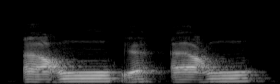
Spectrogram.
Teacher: Pada saat ain berharokat dhammah ya, isyaratnya untuk u gitu ya, bertemu dengan waw yang bunyinya juga u juga, maka dipanjangkan a'u ya, panjangnya adalah 2 harokat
